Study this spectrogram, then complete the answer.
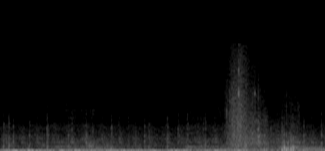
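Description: A man vaults through a window with a thud.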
